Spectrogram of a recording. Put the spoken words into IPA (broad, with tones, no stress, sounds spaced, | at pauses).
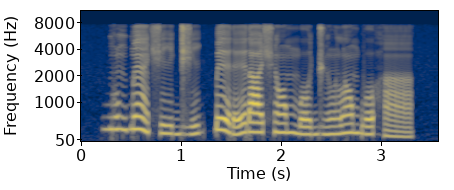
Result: ɡ ũ˦ ɡ͡b ɛ̃˦˨ ʃ i˨ d͡ʒ i˨˦ k͡p e˦˨ ɾ e˨˦ ɾ a˧ ʃ ɔ̃˦ m o˧ d͡ʒ ũ˧ l ɔ̃˦ b o˧ h ã˨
